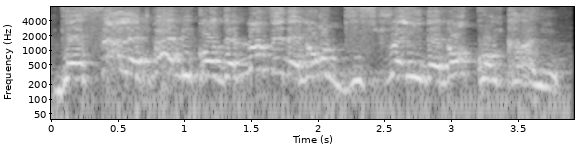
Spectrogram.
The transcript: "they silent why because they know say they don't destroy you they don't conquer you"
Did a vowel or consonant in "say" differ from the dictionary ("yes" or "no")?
yes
